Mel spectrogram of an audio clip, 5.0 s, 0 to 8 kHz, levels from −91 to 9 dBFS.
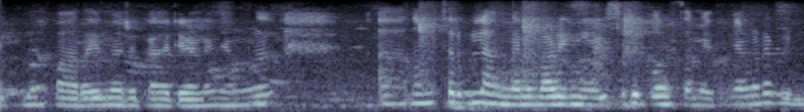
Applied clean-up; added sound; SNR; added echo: none; none; none; none.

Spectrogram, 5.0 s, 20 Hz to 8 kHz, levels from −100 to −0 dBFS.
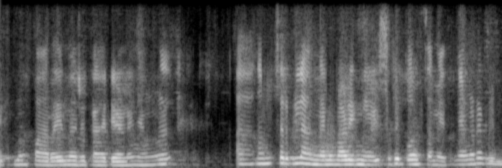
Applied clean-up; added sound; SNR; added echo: neural separator model SepFormer DNS4.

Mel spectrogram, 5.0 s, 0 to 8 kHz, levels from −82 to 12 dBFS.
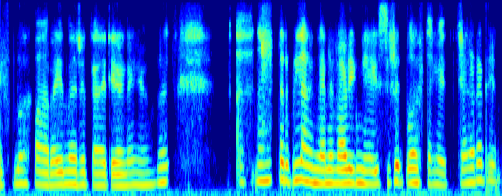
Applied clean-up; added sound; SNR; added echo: neural diffusion model UNIVERSE++.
